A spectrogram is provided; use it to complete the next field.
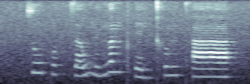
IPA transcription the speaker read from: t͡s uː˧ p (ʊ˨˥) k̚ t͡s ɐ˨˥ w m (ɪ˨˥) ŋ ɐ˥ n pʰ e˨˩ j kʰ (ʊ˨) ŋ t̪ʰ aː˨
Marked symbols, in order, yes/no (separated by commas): no, yes, no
